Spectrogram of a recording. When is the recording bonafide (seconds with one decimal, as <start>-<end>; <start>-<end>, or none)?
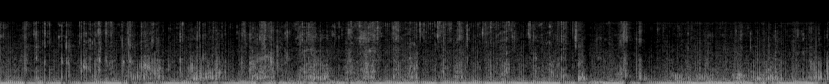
0.0-2.5; 3.8-5.8; 6.4-7.0; 7.8-8.3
